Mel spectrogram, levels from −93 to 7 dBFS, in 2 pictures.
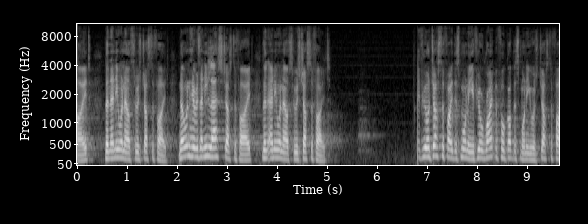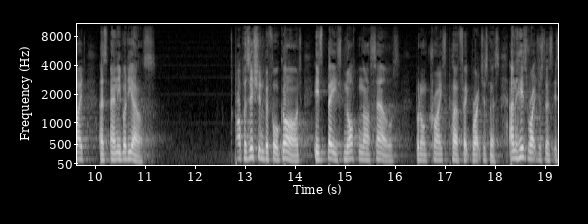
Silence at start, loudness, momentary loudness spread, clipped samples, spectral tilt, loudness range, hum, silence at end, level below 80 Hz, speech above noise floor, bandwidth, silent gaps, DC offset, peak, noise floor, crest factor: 0 s; -19 LUFS; 8 LU; under 0.1%; -6 dB/octave; 4 LU; none; 0 s; -62 dBFS; 48 dB; 10.5 kHz; none; under 0.1%; -2 dBFS; -66 dBFS; 18 dB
